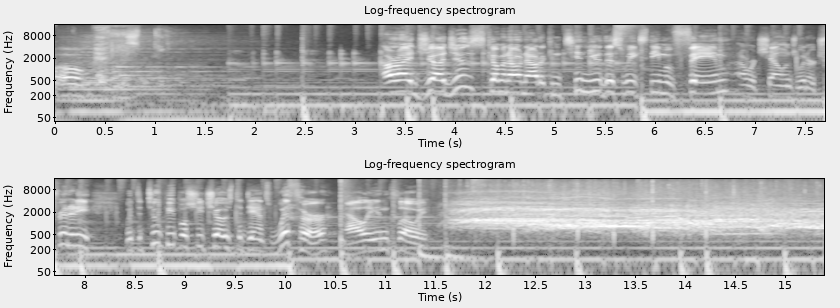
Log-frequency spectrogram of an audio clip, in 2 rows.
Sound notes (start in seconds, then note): 11.6 cheering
